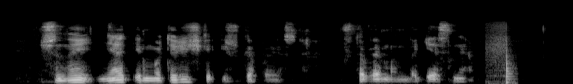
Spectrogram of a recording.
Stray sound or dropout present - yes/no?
yes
